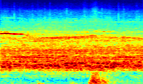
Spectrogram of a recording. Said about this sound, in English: Ready? Okay, everybody start cheering, go ahead.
